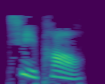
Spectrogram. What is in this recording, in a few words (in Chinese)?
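"气泡", Mandarin Chinese; chinese flashcards; hsk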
